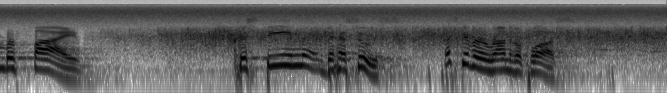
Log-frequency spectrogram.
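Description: A man announces through a handheld microphone over a loudspeaker.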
